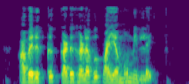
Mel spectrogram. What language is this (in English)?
Tamil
